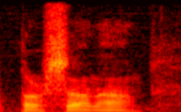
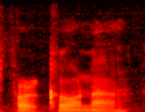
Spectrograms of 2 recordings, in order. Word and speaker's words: Percona: go further ahead and do the Percona or persona however you want to call it persona easier to pronounce but the actual waves Percona right Percona extra DB cluster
